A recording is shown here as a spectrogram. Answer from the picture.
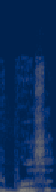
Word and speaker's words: Brissett: Brissett, say his name Brisket? Jacoby. Jacoby Brissett, yeah, Brissett, whatever.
